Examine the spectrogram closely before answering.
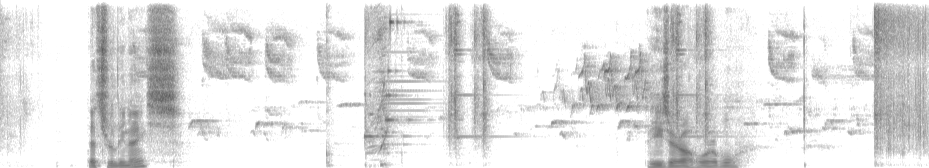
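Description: Short playful game chimes and blips sound now and then.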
